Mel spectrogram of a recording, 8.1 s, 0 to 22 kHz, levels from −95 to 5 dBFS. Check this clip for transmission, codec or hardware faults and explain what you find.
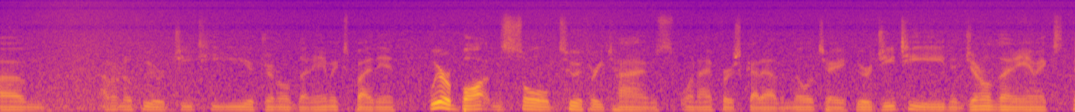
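Nothing here sounds off in how the audio made its way from the microphone to you; the only thing sitting under the speech is a bit of room noise, about 15 dB lower, and that's just part of the space it was recorded in.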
